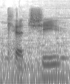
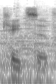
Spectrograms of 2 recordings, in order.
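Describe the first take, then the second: First: The name sounds like 'Ketchi', two short syllables. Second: The name sounds like 'Kate Sith', spelled-out style. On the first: The speaker calls it right. "the correct pronunciation of that guy's name is uh" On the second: The speaker calls it wrong. "I always pronounced it as Kate Sith when I was a kid"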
